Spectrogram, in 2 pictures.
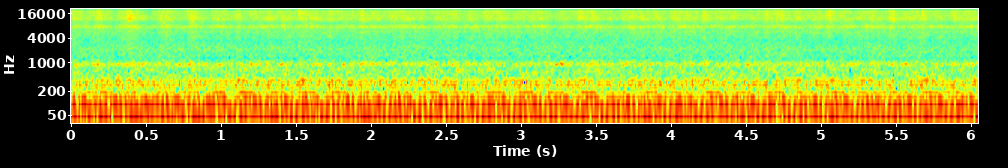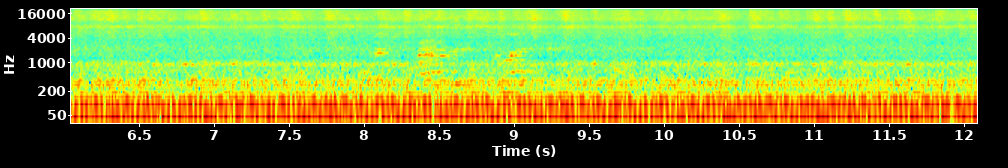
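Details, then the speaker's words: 1966 Chevrolet Corvette Stingray V8, cold start in January at about 11–18°F after 10 dry and 10 cranking pedal pumps: steady, fast, deep even rumble on high idle, nothing knocking; normal cold fast idle. "oh yeah very cranky very very cranky woo hope you enjoyed that 10 dry pumps 10 cranking pumps it's on high idle"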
